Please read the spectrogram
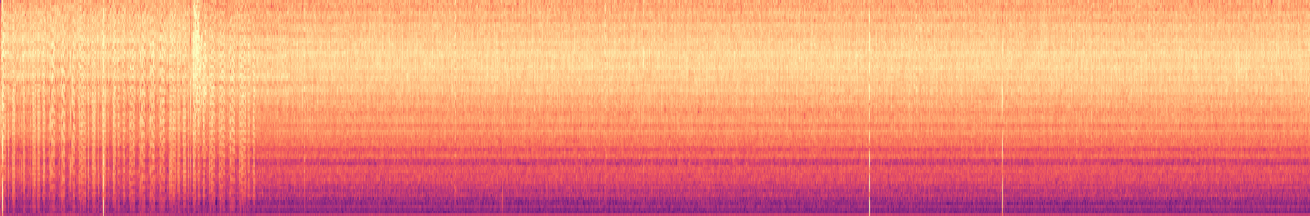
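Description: Near silence: a low, steady electrical mains hum on the audio feed, with four brief faint clicks scattered through.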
